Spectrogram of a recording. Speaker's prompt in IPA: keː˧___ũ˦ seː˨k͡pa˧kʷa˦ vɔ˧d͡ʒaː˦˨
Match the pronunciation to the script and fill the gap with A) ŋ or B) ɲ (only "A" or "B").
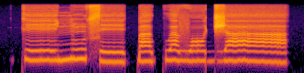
B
